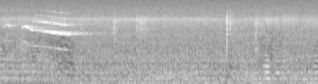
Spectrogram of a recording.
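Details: A Wire-tailed Manakin in the Amazon, during a courtship display and dance for a female, gives one thin, high, downslurred whistle, followed by a few faint sharp clicks over a steady buzz of insects.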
